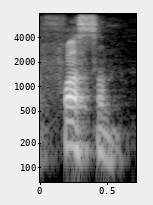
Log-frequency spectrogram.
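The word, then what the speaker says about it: fasten: टी, टी कहाँ silent रहता है? फासन। यहाँ हम एस के बाद में टी आया है तो इसको हम क्या बोलें? फासन। हाँ, अगर यहाँ तक वर्ड आता है तो फास्ट होता है ना, लेकिन इस वर्ड के अंदर ये यहाँ पर टी साइलेंट है, इसको बोलते हैं फासन।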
